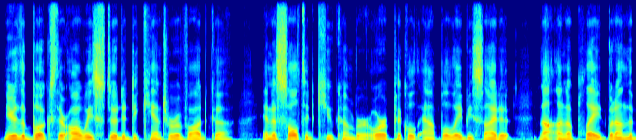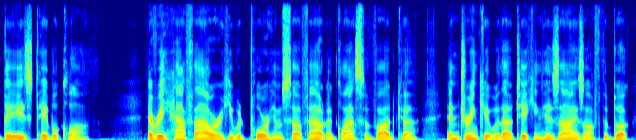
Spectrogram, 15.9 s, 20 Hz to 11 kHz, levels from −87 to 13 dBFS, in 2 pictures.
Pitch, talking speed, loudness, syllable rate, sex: 135 Hz, 200 wpm, -19 LUFS, 5.3 syllables/s, male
